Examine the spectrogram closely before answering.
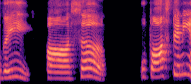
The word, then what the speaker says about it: उपासते: में क्या हो गया स आपने आधा कर दिया स आधा नहीं है उपासते सते सते स पूरा हम जब कहते हैं कि पार्वती माता सती हो गई सती में स पूरा बोलते हैं ना सती हो गई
